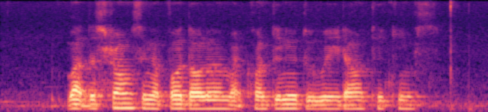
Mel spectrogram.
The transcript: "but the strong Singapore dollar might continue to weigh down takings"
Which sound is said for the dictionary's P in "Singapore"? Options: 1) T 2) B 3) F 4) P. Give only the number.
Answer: 3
